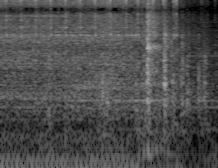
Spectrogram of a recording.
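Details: Chrysler Town and Country / Dodge Caravan: low lumpy idle rumble falters and fades as engine dies when coming to a stop. Cause not confirmed.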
